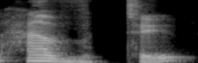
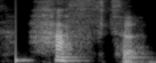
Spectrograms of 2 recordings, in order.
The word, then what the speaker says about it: have to: this have to have to is pronounced with an F sound not a v sound so it's not have to it's have to I I have to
